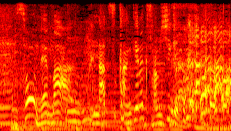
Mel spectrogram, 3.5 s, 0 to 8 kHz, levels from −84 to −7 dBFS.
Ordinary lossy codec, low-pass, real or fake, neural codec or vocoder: none; 7.2 kHz; real; none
